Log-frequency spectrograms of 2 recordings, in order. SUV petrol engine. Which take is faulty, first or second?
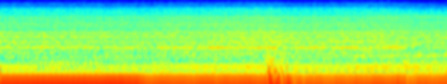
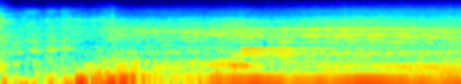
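second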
